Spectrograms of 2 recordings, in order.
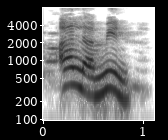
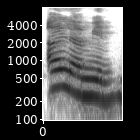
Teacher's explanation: pengucapan ain yang tidak ada getaran tenggorokan sehingga terdengar seperti alamin. Contoh bacaan yang benar itu yaitu alamin dengan ain yang memiliki getaran jelas.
